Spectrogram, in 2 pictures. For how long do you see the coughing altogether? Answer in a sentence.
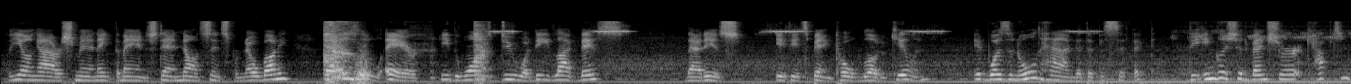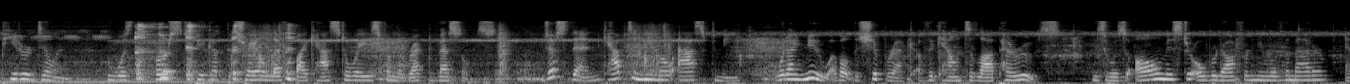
The coughing can be heard for 3 seconds in total.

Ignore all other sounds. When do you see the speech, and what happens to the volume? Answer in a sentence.
You can hear the speech from 0.1 to 26.9 s, at a steady volume.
